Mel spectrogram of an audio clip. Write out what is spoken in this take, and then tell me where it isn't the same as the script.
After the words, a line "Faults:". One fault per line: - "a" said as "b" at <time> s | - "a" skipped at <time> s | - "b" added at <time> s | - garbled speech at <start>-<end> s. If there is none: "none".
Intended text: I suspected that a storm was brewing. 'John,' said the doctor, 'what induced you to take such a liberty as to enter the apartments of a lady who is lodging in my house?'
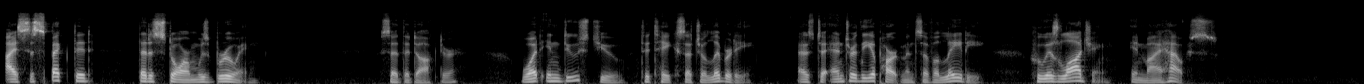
I suspected that a storm was brewing,' 'Said the doctor, 'what induced you to take such a liberty as to enter the apartments of a lady who is lodging in my house?'
Faults:
- "John" skipped at 2.6 s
